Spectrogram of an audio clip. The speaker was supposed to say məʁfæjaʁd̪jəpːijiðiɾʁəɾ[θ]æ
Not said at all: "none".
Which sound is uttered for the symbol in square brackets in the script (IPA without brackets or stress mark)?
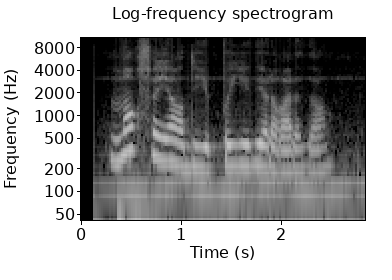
ð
